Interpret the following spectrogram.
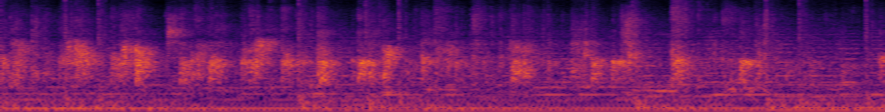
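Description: Scattered hand clapping from a small audience, several claps a second, over background music.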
